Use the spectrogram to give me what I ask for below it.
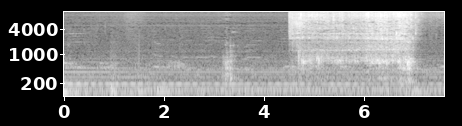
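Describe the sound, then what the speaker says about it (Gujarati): Chana dal is rinsed by hand in a bowl under running water, with a steady splashing gush that starts abruptly after a quiet stretch and runs for a few seconds before stopping. "આ આપણે ત્રણ વખત સરસ હાથેથી ચોળી ચોળી અને પાણી કાઢી નાખશું"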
